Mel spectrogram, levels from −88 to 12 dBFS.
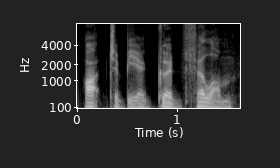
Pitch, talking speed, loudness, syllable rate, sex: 95 Hz, 220 wpm, -21 LUFS, 4.7 syllables/s, male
